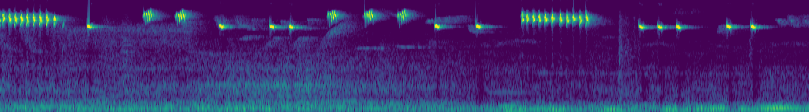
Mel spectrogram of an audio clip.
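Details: Ruby-cheeked sunbird from Cililin, competition-trained, opens and later repeats a fast, buzzy cricket-like trill, with high sharp chirps and whistled notes between the two trills.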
